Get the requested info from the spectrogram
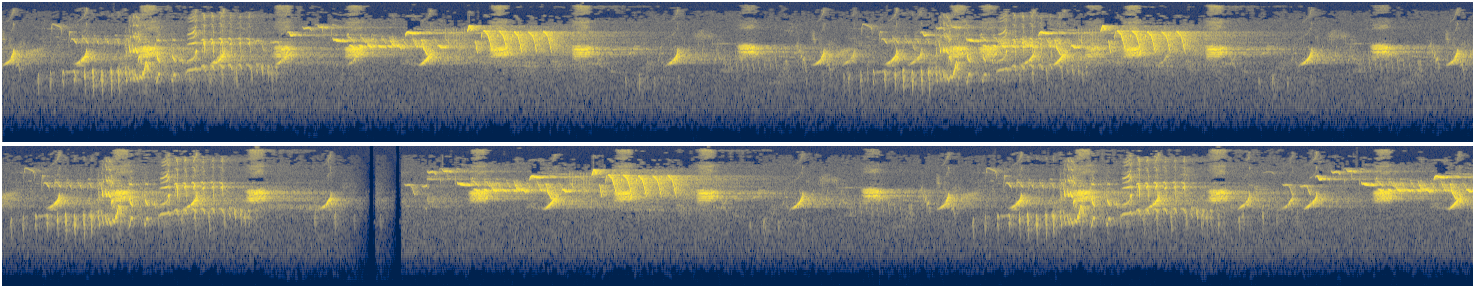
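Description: Songbirds chirping and trilling, in groups of calls that recur every seven or eight seconds, with a brief break in the sound about two-thirds of the way through.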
